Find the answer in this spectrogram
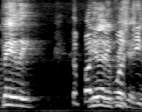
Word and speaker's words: Bayley: He doesn't even say her name right. He calls her Belly instead of Bayley.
